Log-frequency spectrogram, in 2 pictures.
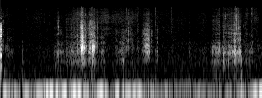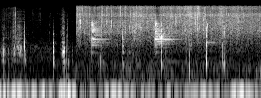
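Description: A knife slicing through a slab of seasoned pork fat on a wooden board, in a series of separate cuts. About seven seconds in, diced pork fat starts sizzling with sharp pops in a cauldron over a wood fire as it is stirred with a wooden spoon, rendering in its own fat.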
